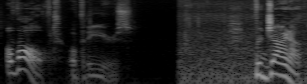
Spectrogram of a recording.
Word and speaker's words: Regina: In classical Latin, the word was originally pronounced as Regina. Languages change over time according to experts, adapting and transforming. So while the spelling of Regina has remained the same, the pronunciation has continued to change. Regina, the Latin pronunciation, is rarely used anymore. Instead, as a result of a process called lenition, the pronunciation was modified to Regina, which you can still find in languages such as French.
